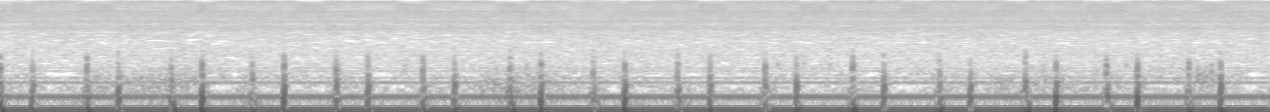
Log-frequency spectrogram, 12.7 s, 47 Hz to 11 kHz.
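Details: Heart sounds recorded during a daytime nap with a timer, lying on the back (supine) rather than the usual prone position: steady soft heartbeat about 70 a minute over a low hum; normal resting heart sounds.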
